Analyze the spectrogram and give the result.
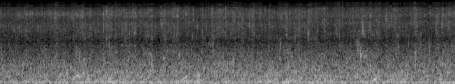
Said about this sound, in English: All the bubbles are working.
